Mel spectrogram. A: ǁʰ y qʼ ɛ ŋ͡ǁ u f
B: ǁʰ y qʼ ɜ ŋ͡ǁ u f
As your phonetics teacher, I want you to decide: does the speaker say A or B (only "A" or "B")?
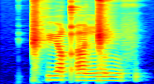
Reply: B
